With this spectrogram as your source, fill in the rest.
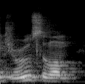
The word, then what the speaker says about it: Jerusalem: The reason there's no, you don't say Jerusalem as Jerusalem, because the W is silent.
